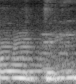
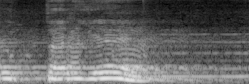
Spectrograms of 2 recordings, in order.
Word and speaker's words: उत्तरीय: पट्टी डाली जाती है, लोग उसको उत्तरी बोलते हैं, लेकिन उसका उच्चारण है उत्तरीय।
